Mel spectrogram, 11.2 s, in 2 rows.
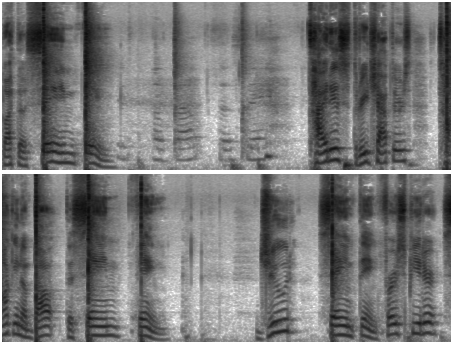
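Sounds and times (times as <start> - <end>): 
speech: 0.0 - 1.4, 3.3 - 7.7, 8.8 - 11.2
hand clapping for emphasis: 0.5 - 1.4, 3.0 - 3.3, 5.5 - 7.5, 9.7 - 10.1.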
